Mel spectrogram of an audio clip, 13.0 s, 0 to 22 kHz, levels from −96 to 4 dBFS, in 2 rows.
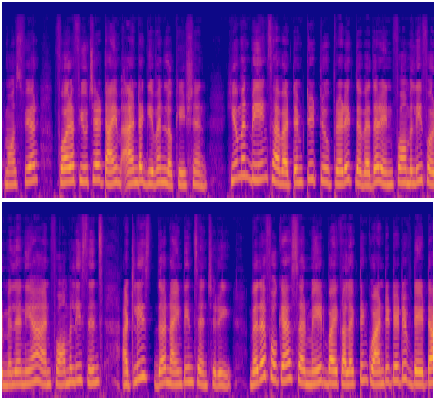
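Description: No technical faults can be heard anywhere in this speech recording. Nothing in the audio stands out as a fault at any point.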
